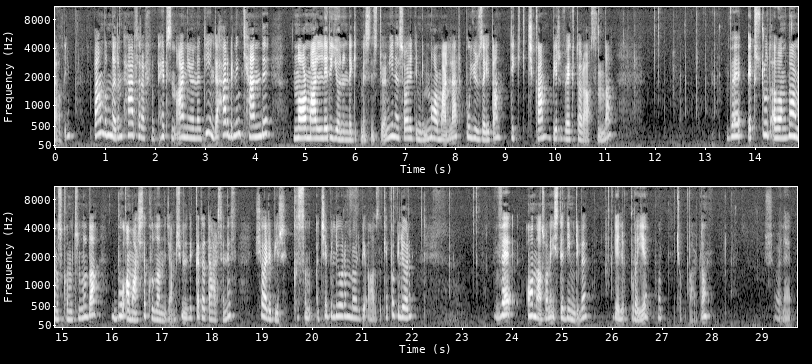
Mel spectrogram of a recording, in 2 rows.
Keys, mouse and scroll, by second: 1.4-6.5 right drag, 6.5 click, 11.0 click, 12.2 alt+click, 12.8-15.2 middle drag, 15.2-18.3 right drag, 22.1-23.4 middle drag, 23.4 click, 23.8 middle click, 23.8-24.3 scroll up 1, 24.3 scroll down 2, 24.8-25.8 alt+right drag, 25.8 scroll up 1, 26.2 alt+middle click, 27.1-29.7 middle drag.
